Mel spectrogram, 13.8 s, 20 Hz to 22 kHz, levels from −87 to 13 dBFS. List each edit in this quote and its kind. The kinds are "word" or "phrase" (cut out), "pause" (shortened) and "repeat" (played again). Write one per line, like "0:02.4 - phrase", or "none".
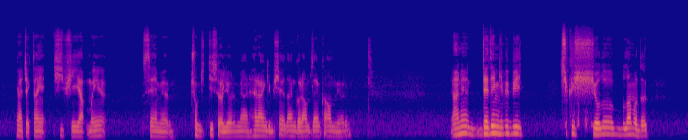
none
